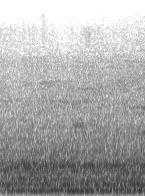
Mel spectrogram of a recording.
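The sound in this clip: A train starts to move, heard from inside an empty passenger compartment as a steady, dense low rumble that stays even and continuous throughout.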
